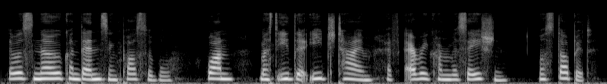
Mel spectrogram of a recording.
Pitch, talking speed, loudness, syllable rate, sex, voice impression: 235 Hz, 160 wpm, -15 LUFS, 5.6 syllables/s, female, very feminine, young, slightly adult-like, very thin, very tensed, slightly powerful, very bright, hard, very clear, very fluent, slightly raspy, very cute, intellectual, very refreshing, sincere, calm, friendly, reassuring, very unique, very elegant, sweet, lively, kind, sharp, slightly modest, very light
